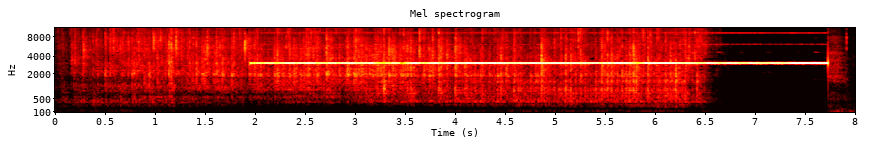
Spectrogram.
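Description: An electric buzzer sounds one continuous high-pitched tone, starting about two seconds in and cutting off suddenly near the end. It is a coolant-level warning: it goes off when the float in the expansion-tank cap drops as the water level falls. A steady rushing noise runs underneath and stops shortly before the tone.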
